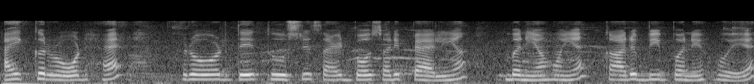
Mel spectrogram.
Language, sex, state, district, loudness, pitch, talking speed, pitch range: Punjabi, female, Punjab, Pathankot, -16 LUFS, 220 Hz, 145 wpm, 210-230 Hz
